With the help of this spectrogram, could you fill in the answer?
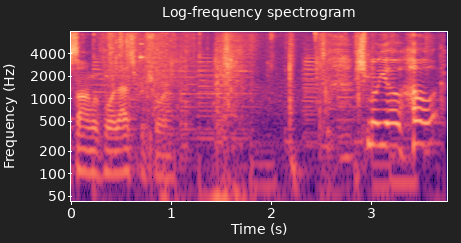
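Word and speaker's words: Schmoyoho: Shmoyoho, accent on the O.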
